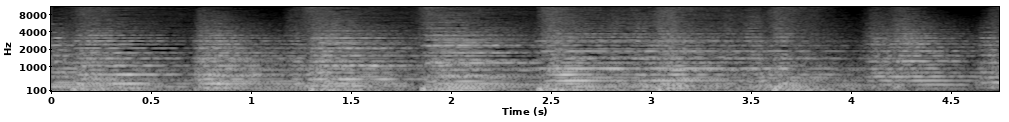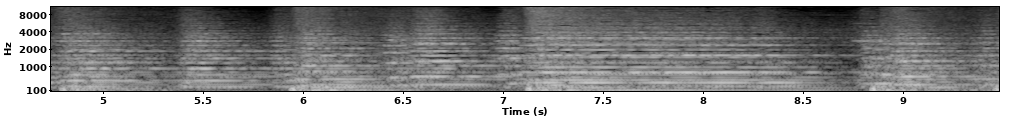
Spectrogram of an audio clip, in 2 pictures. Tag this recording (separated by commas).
Music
